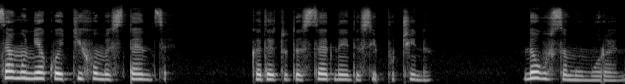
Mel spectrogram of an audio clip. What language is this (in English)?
Bulgarian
